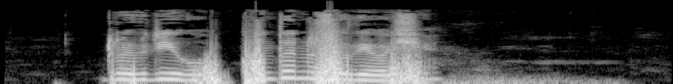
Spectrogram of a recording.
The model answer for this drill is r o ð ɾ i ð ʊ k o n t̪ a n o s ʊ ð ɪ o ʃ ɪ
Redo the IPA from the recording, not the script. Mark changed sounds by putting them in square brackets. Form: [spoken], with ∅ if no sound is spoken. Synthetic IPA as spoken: r o ð ɾ i [ɣ] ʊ k o n t̪ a n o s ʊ ð ɪ o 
